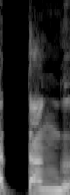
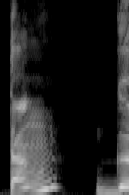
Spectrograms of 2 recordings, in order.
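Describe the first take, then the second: First: Said in the usual way. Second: तंग as long rising "tang", pause, "ga"; split syllables. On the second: Shown as a demonstration. Teacher breaking down तंग for learners, split syllables. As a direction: stretch तंग into two separate syllables. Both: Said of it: "तो मिलके बन जाएगा".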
